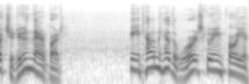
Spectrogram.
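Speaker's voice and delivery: attempted Canadian accent. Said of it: "you said it was Canadian as well".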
